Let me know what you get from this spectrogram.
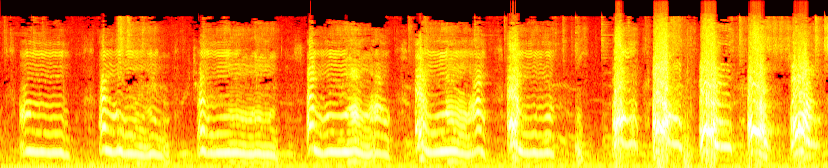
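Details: Crated Boxer puppy during crate training, crying because it is left alone: long, clear, high-pitched whines repeated roughly every second, each slightly wavering and dropping at the end, turning into shorter, harsher yelps in the last seconds.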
